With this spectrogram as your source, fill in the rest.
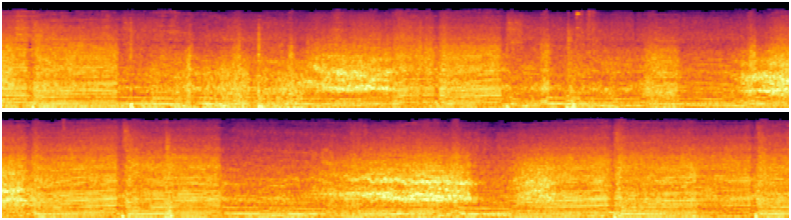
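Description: A sports car engine roars and revs up and down through the gears.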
